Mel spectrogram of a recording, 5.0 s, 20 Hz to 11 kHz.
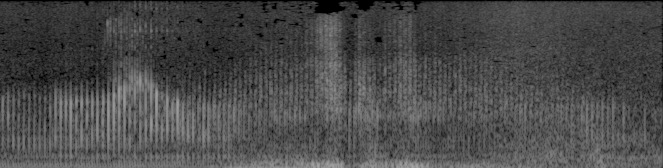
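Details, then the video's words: Domestic cat purring closely, a steady low rumbling throb filling the lower register throughout, with a brief higher rustle near the start and soft handling noises midway. "ASMR 1 Hour Of Best PURRING sounds"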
